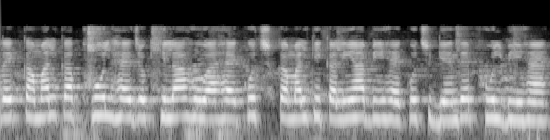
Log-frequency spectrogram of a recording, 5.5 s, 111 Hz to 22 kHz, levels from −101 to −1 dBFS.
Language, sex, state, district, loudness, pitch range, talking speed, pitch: Hindi, female, Bihar, Kishanganj, -14 LUFS, 250-270 Hz, 205 wpm, 260 Hz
